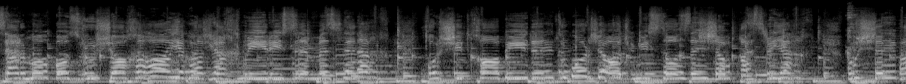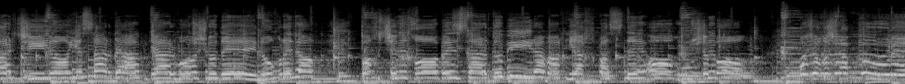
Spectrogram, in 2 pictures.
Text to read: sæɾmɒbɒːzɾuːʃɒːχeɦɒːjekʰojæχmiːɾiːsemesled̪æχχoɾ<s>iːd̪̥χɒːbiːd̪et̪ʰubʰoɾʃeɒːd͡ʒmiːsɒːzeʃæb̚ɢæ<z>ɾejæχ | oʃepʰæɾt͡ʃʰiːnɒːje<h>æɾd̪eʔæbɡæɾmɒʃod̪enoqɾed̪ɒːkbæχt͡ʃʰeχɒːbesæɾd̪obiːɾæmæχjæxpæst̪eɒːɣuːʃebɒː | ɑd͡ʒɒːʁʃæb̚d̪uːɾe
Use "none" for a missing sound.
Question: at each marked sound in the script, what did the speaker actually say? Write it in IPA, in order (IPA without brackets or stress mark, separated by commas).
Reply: ʃ, s, s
